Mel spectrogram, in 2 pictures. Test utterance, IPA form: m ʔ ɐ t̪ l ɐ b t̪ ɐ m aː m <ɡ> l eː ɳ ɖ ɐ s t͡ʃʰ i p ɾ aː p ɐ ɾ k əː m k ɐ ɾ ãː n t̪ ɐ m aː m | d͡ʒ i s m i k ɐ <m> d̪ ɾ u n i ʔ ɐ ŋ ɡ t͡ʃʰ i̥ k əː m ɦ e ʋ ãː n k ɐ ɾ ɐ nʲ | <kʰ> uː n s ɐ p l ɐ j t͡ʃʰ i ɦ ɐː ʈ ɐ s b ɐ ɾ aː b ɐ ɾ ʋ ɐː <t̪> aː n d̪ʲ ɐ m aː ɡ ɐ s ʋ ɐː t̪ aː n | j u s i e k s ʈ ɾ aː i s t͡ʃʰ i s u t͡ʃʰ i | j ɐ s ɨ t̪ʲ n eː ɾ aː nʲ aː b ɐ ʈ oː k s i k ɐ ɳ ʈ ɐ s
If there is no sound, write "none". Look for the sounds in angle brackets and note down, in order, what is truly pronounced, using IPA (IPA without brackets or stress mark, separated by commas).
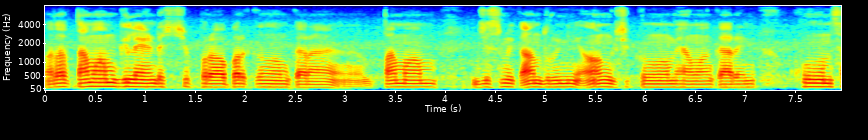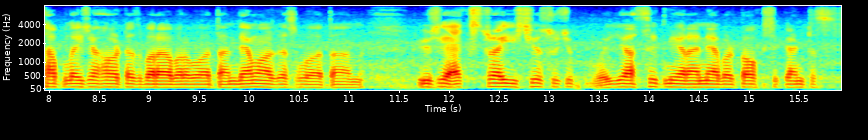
ɡ, n, kʰ, t̪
